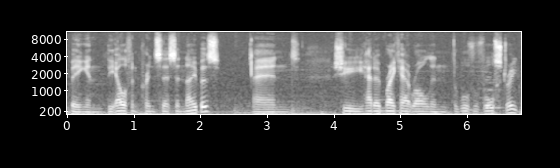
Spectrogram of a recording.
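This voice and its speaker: Chatty Australian man with a bright voice. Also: fairly low pitch, low-quality recording. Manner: chatty, frequent ums and uhs. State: recovering from flu. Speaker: pop culture podcast host. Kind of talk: casual solo commentary.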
